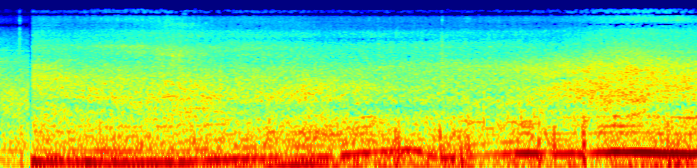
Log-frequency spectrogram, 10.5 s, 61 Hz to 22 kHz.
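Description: Ferrari 488 Pista Spider's twin-turbo V8 running at low revs in slow traffic: a deep, steady rumble that steps up in pitch a few times and is loudest near the end as the car passes close by.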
